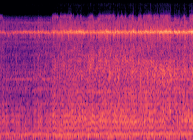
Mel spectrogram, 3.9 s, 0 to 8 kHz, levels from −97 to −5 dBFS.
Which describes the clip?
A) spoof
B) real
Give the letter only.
A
